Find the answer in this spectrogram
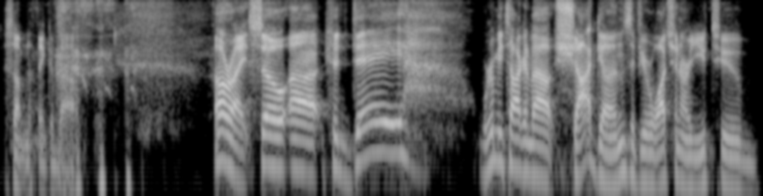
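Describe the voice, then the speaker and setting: A man's voice: mid-range voice, big pitch swings, normal speed, pauses often, fairly bright tone, no echo. A man hosting a casual show from a studio, teasing his co-hosts and laughing often. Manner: joking, teasing banter with frequent laughs. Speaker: podcast host. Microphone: studio mic with headphones.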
